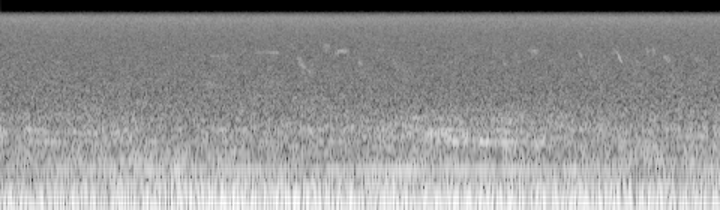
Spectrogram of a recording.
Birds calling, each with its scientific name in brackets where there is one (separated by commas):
Eurasian Skylark (Alauda arvensis)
